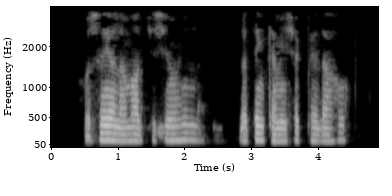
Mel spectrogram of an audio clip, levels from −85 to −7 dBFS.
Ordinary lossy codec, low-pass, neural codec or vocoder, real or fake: MP3, 16 kbps; 3.6 kHz; codec, 16 kHz in and 24 kHz out, 1 kbps, XY-Tokenizer; fake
